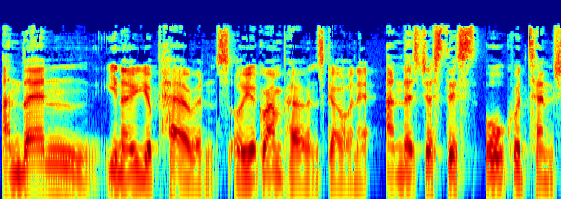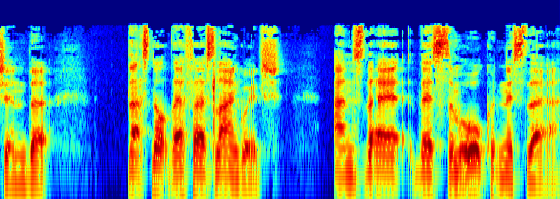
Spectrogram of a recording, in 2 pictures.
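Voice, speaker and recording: With a British accent, a man speaks at medium pitch and a fairly slow pace, using ordinary pitch variation. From United Kingdom. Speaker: church communications consultant. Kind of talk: podcast interview.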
